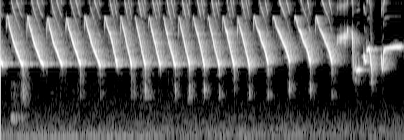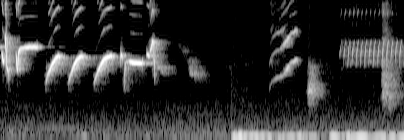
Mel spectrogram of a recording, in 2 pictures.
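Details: Canary delivering cengkok mewah (luxurious phrasing) song: a long rapid roll of falling whistled notes, then slower varied chirps and slurred phrases, a pause, and scattered notes over low rumbling handling noise.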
